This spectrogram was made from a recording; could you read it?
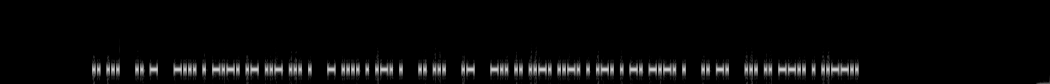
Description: Morse code, heard as a keyed tone, about 50 wpm, 700 Hz. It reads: IS IT BECAUSE THERE IS A DIFFERENCE IN SIZE?
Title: Sentences from Top 1000 Words - Review Part 5 - 50wpm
